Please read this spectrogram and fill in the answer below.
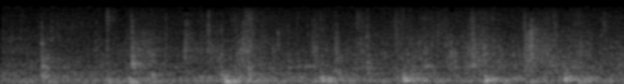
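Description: Soft footsteps on a wooden stage floor, irregular knocks about two a second.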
